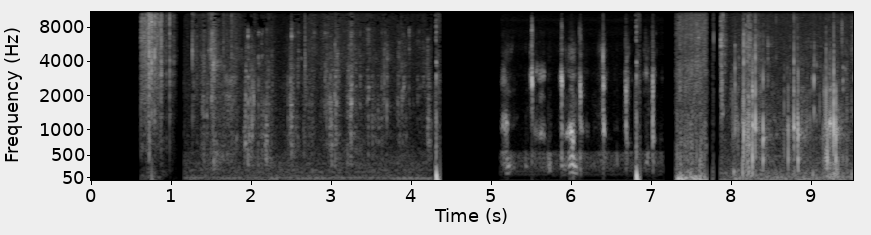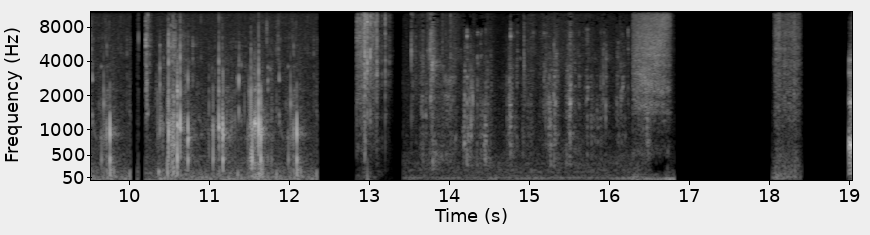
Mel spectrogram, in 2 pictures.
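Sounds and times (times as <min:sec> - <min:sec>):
crunchy bites and chewing: 0:00.6 - 0:04.4, 0:06.5 - 0:16.3.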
